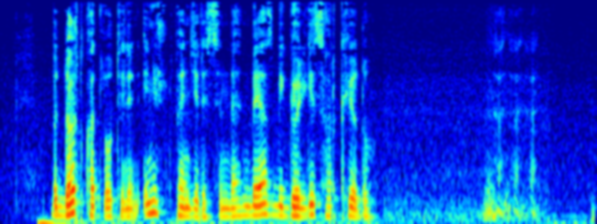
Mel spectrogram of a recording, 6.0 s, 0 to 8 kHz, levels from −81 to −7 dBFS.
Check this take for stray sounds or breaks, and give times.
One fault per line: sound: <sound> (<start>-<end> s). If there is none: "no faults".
sound: laugh (4.8-5.5 s)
